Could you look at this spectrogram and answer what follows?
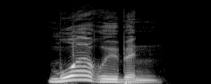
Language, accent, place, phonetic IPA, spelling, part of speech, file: German, Germany, Berlin, [ˈmoːɐ̯ˌʁyːbn̩], Mohrrüben, noun, De-Mohrrüben.ogg
- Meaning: plural of Mohrrübe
